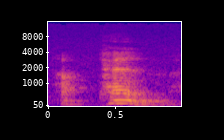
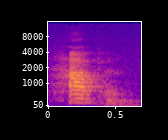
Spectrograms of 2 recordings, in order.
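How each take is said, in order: First: The stress is on the second syllable. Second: The stress is on the first syllable. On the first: The speaker calls it wrong. "I would not say happen" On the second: The speaker calls it right. "it is happen, syllable on the first one"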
